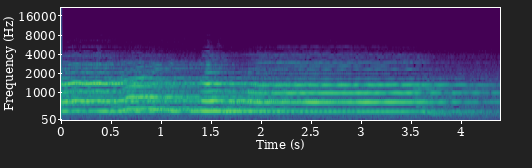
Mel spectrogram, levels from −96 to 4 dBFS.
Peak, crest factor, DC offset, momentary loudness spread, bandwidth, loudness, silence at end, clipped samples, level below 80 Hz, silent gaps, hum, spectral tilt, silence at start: -10 dBFS; 14 dB; under 0.1%; 12 LU; 4.2 kHz; -25 LUFS; 0 s; under 0.1%; -78 dBFS; none; none; -7.5 dB/octave; 0 s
